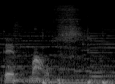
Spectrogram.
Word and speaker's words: deadmau5: as Mao, and then the 5 has an S, so it's pronounced S, like dead mouse, you know?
